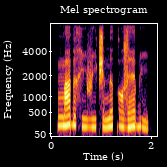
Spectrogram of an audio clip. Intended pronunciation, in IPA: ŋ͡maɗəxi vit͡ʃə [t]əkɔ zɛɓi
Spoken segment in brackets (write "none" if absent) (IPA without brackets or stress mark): n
